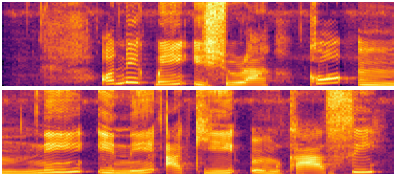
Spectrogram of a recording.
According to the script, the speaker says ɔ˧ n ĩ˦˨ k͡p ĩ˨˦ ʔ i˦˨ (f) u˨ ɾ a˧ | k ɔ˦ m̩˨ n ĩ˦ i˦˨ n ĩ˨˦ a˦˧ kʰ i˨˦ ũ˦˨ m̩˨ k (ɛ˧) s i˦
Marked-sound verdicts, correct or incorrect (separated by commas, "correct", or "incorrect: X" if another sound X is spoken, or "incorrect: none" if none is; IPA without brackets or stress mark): incorrect: ʃ, incorrect: a˧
